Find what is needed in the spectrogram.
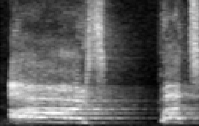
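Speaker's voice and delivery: high, drawn-out parade-ground command; drill shout. Acted. Sergeant calls the squad to eyes front, shouting. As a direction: bellow it across the parade ground. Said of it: "all this shouting all the time".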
